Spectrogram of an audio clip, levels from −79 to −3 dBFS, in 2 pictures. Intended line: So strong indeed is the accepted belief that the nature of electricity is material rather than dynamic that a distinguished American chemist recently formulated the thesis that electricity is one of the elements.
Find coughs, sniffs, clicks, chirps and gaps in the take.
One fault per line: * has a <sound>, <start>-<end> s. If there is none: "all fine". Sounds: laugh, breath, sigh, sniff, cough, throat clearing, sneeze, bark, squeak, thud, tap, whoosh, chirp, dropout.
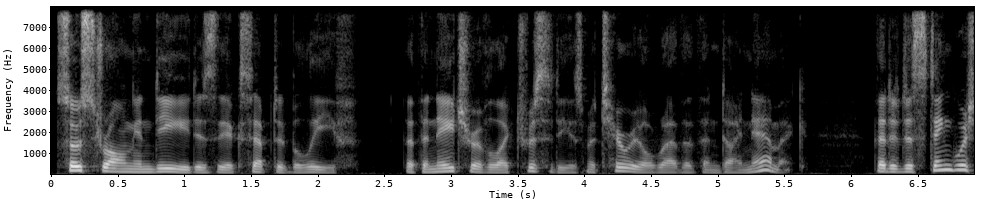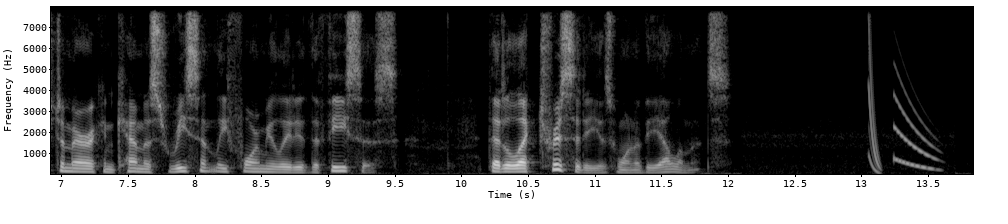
* has a chirp, 13.0-13.6 s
